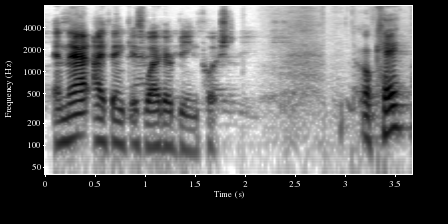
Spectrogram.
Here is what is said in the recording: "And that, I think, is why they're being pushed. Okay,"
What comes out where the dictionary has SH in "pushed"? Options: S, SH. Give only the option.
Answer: SH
